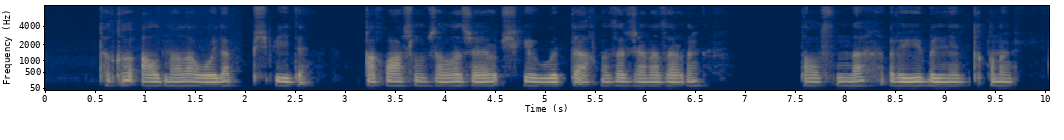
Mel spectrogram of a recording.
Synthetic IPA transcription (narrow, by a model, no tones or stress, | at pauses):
t̪ʰəqəʔɑlˠd̪ənɑlˠɑwo̞jlˠɑp̚pʰːɪ̥ʃpe̞jd̪ɪ | qʰɑqwɑːʃəlˠəpʒɑlˠʁəzʒɑjɑwɪʃkʲe̞wɵt̪ːɪɑqnɑzɑɾʒɑnɑzɑɾd̪əɴ | t̪ʰɑwəst̪ənd̪ɑɾʏjəbɪlɪned̪ɪt̪ʰːə̥qːənəɴ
